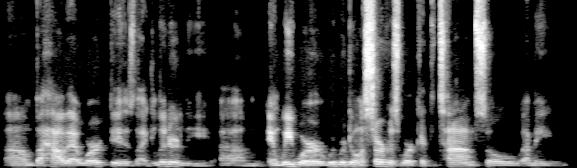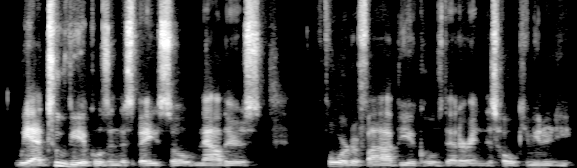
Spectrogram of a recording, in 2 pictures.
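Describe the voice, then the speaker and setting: A man's voice: lowish voice, flat delivery, moderate pace, poor audio. A man hosting a campus talk, telling a story in a casual way, full of ums and restarts. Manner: hesitant, many ums and restarts.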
